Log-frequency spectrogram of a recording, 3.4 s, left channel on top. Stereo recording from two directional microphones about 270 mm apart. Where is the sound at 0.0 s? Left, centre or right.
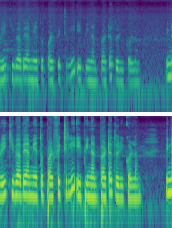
Right.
